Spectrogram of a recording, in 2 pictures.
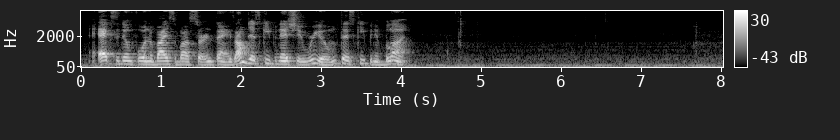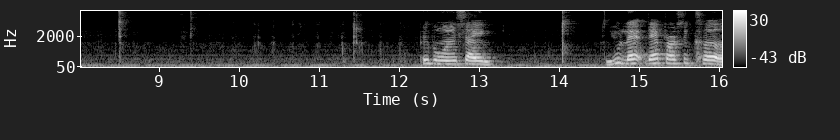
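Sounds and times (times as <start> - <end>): steady low hum: 0.0 - 16.0
person chewing: 6.2 - 12.2, 13.6 - 14.6.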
